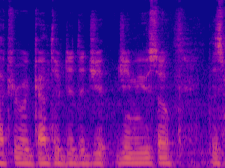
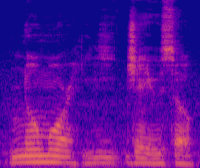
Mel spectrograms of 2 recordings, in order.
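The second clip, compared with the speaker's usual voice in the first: drawn-out, weighty declaration, each word spaced; slow dramatic announcement; much slower than usual. Real, not acted. Vlogger dramatically announces to viewers that goofy Jey is gone, slow and weighty. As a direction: announce it slowly like a headline.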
